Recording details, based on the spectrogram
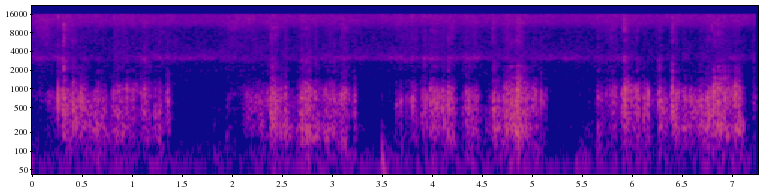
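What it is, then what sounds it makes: Cellulose sponge cloth being scratched. Fingernails scratch a thin, flat, yellow textured cellulose sponge cloth in several separate bursts with short quiet gaps between them. Each burst is a soft, dry, rasping scrape concentrated in the low-mids, with almost no bass and no high hiss.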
